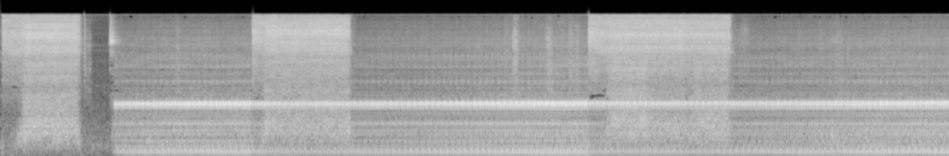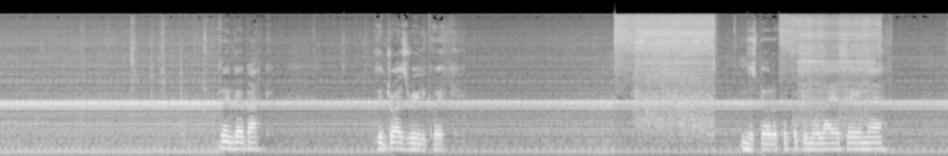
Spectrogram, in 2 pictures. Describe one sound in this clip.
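An airbrush sprays paint in short hissing bursts.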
